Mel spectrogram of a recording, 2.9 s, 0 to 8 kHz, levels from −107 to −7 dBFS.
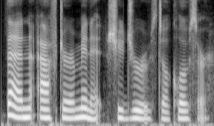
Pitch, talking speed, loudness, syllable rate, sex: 195 Hz, 170 wpm, -18 LUFS, 4.3 syllables/s, female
